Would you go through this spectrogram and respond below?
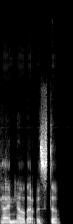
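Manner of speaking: mock somber, put-on solemn tone. Retelling how he talked to Dan, imitating a somber tone. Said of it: "And he's like all somber".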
